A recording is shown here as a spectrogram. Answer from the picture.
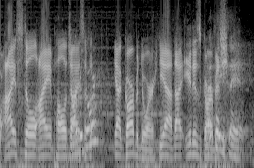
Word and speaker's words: Garbodor: I have trouble pronouncing I've always had trouble pronouncing his name we're gonna border go boy I still I apologize yeah garbodor yeah that it is garbage at garbodor yeah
